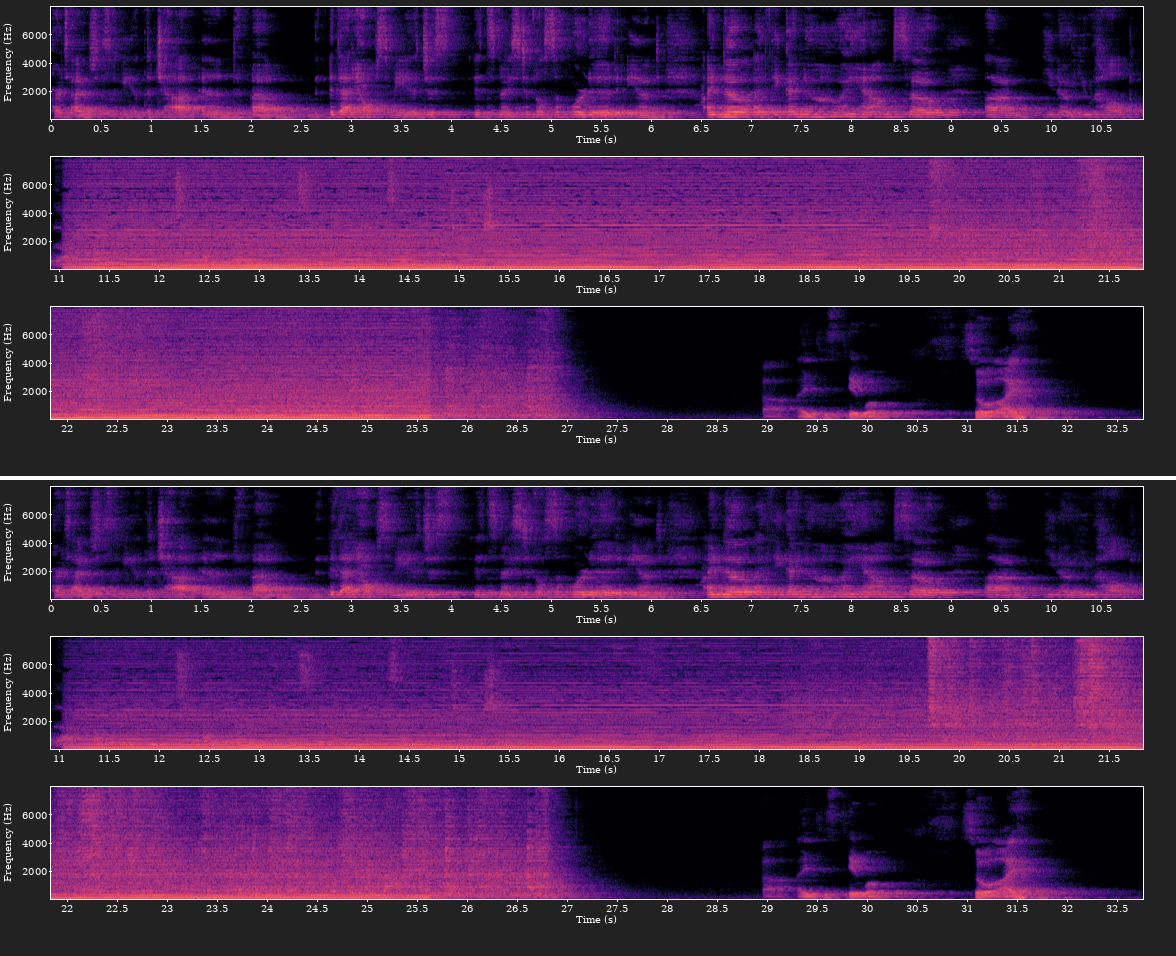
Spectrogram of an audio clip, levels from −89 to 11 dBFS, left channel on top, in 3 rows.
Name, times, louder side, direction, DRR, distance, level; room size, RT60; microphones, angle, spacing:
voice 1, 0.0-4.0 4.2-8.9 9.3-15.7, left 1 dB, 55° left, -1 dB, 2.9 m, -31 dB
sound 1, 11.0-25.7, left 3 dB, 30° left, 0.4 m, -22 dB
voice 2, 16.2-17.9 18.5-19.1 19.8-23.7 24.6-27.0, right 1 dB, 65° right, 1 dB, 2.3 m, -37 dB
sound 2, 18.2-26.8, right 3 dB, 80° right, 2.7 m, -30 dB
voice 3, 29.0-30.1 31.0-31.6, equal, 10° right, 0 dB, 0.9 m, -28 dB
11.0 x 7.7 x 8.2 m, 1.4 s
head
